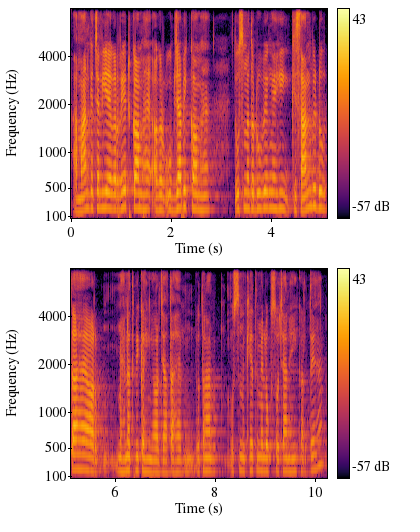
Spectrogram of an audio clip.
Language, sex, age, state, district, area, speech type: Hindi, female, 30-45, Bihar, Samastipur, rural, spontaneous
